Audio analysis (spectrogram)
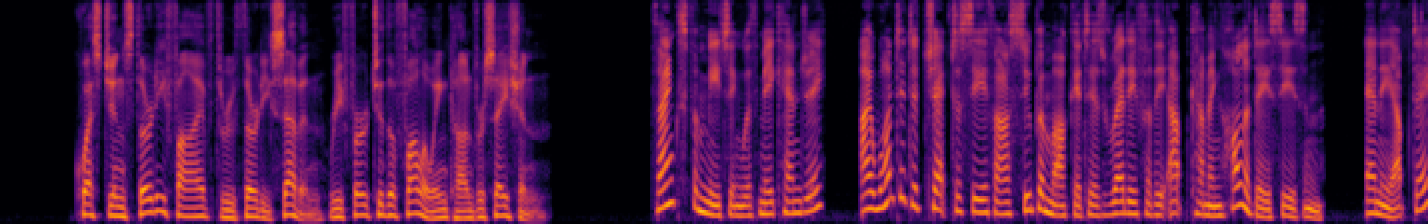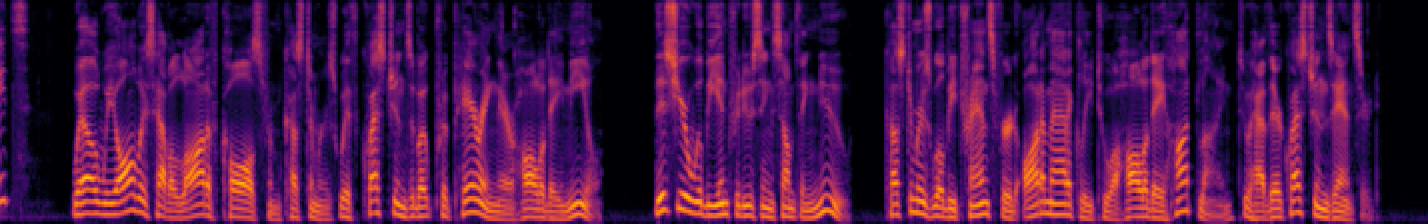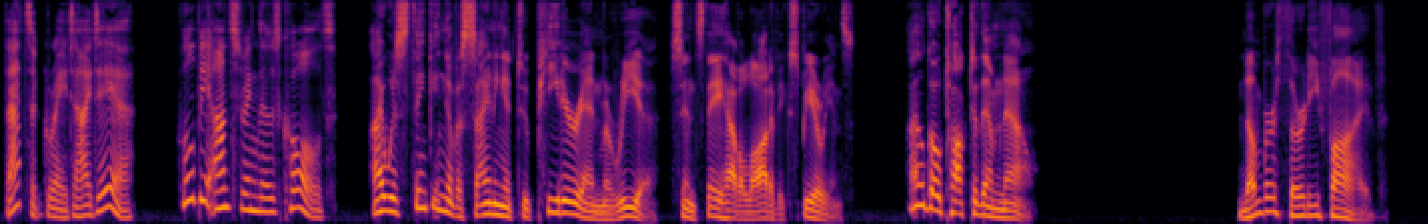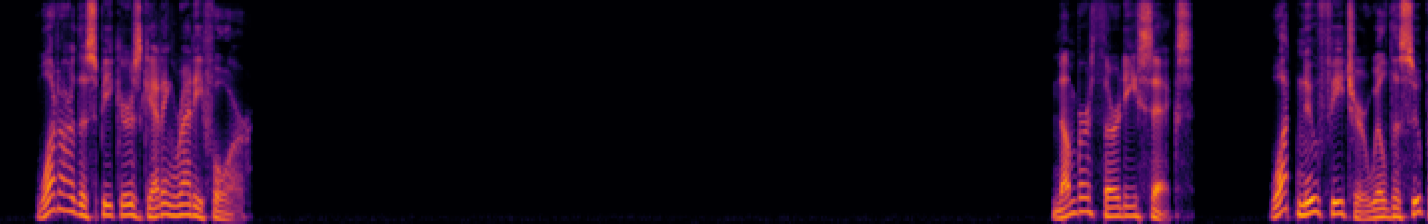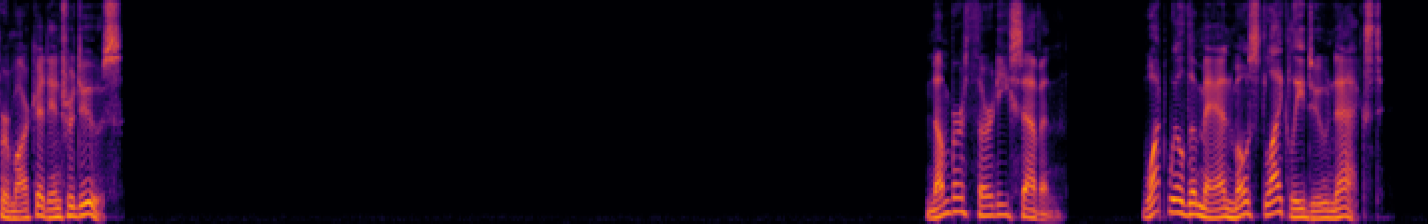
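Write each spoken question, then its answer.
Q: What are the speakers getting ready for?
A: The holiday season

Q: What new feature will the supermarket introduce?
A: A holiday hotline

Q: What will the man most likely do next?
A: Talk to Peter and Maria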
